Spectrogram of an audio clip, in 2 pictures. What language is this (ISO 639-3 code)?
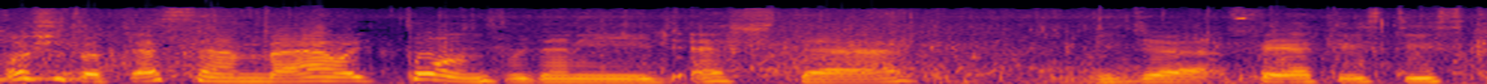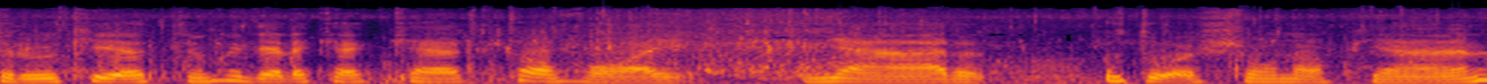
hun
